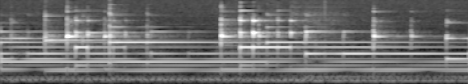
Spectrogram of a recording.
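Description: Koshi chime swung gently by hand, its clapper striking the tuned rods in a run of bright ringing notes that overlap and sustain.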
